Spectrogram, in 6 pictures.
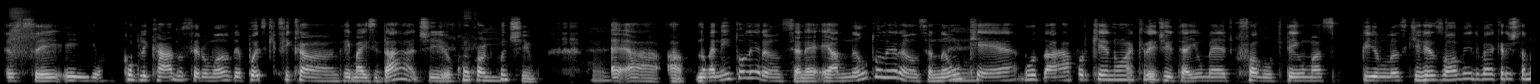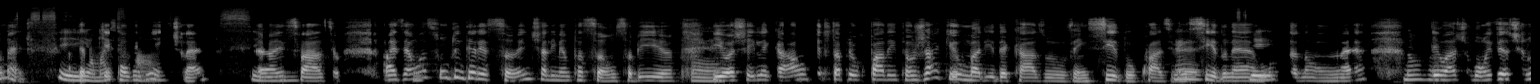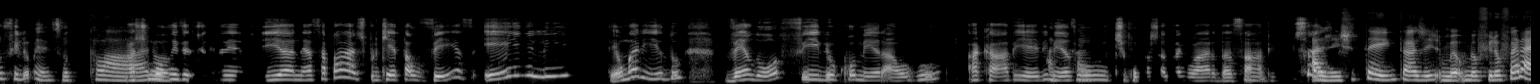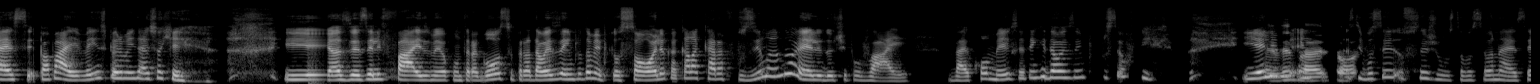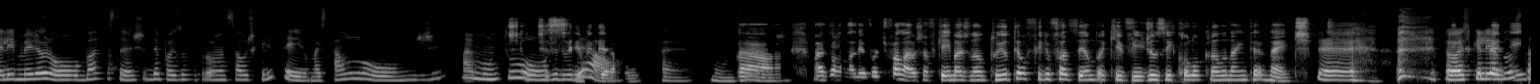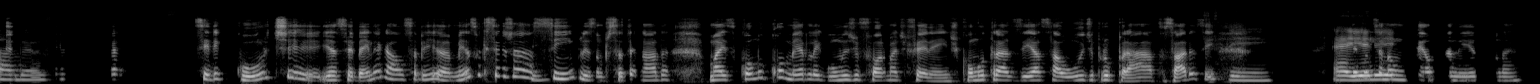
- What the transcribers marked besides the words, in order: other background noise; tapping; chuckle; unintelligible speech; chuckle; chuckle; unintelligible speech
- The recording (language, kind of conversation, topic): Portuguese, advice, Como é morar com um parceiro que tem hábitos alimentares opostos?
